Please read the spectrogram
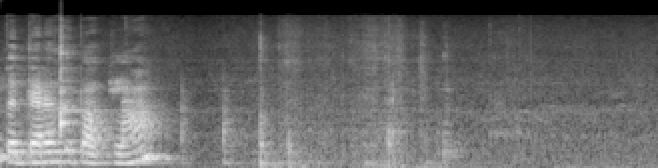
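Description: A few light metal clinks from a Prestige Deluxe Alpha stainless steel pressure cooker as its whistle weight is set on the steam vent.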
